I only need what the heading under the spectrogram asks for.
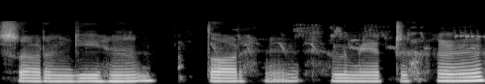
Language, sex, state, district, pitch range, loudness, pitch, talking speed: Hindi, male, Bihar, Araria, 145-160 Hz, -16 LUFS, 145 Hz, 85 wpm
